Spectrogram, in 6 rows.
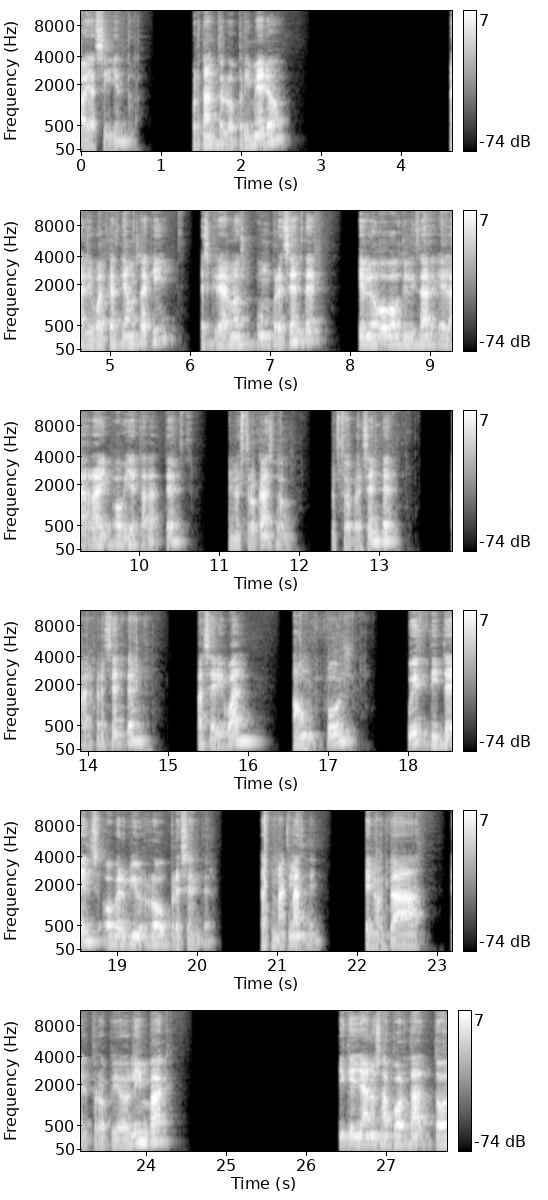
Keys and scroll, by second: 21.2 Return.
